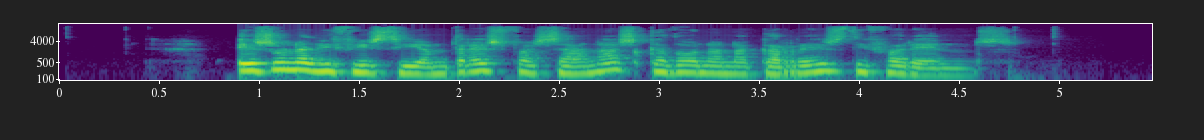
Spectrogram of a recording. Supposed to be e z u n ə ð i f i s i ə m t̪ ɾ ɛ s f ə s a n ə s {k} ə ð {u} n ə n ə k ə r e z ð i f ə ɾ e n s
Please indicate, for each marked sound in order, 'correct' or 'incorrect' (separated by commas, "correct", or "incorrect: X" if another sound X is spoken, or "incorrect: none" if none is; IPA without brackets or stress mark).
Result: correct, incorrect: o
